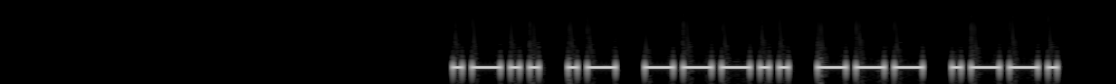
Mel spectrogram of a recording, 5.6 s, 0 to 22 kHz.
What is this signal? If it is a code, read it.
Morse code, heard as a keyed tone, about 25 wpm, 700 Hz. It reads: LA8OP
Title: DXCC-100 Call Signs - 5 Characters - Repeated 3x - 25wpm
